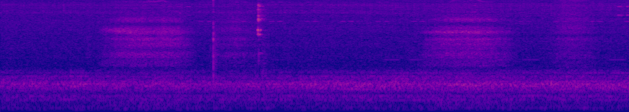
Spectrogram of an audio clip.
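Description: A handheld game console's speaker gives soft rapid chirps as text scrolls.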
